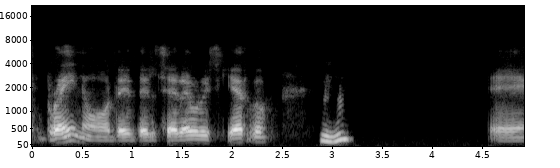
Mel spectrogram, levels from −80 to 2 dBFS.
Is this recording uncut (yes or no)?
yes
